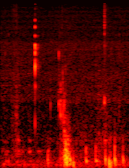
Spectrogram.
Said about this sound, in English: If you heard me take a drink, I apologize.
